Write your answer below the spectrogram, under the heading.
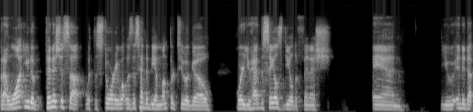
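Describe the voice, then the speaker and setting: Speaking with a Southern US accent, a man uses a fairly high pitch with ordinary variation. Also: quiet background. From US South, South Louisiana. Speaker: podcast host. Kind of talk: interview conversation.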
